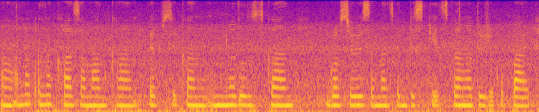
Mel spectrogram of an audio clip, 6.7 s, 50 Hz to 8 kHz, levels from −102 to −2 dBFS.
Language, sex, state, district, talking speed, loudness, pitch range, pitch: Nagamese, female, Nagaland, Dimapur, 150 wpm, -15 LUFS, 230-235 Hz, 235 Hz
